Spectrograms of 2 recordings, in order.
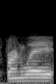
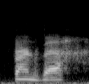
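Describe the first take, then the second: First: The word is said with an English-sounding ending. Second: The word is said with a German-sounding ending. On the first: The speaker calls it wrong. "I'm not actually saying it right" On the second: The speaker calls it right. "It should be like Fernweh"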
